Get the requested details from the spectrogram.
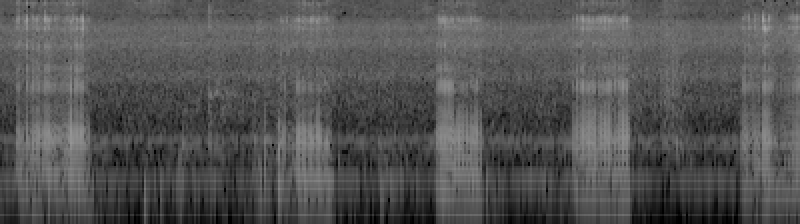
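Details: Sleeping dog described as a Sharphie: loud, rattling, vibrating breaths recurring about every one and a half seconds; heavy snoring.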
